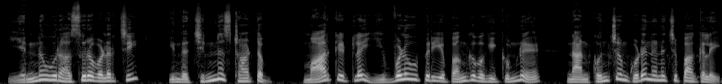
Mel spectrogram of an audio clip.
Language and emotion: Tamil, surprised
